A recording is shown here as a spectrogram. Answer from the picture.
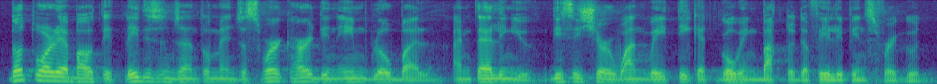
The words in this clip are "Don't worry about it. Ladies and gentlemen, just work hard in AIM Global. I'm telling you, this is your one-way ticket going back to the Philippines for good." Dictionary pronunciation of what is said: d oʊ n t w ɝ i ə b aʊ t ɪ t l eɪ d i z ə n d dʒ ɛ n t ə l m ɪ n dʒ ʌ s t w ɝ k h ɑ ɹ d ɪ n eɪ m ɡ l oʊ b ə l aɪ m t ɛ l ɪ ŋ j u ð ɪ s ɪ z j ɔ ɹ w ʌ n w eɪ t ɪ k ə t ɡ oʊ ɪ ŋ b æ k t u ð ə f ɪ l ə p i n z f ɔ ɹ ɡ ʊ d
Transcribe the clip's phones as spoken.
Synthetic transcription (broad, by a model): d oʊ n t w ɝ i ə b aʊ t ɪ t l eɪ d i s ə n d dʒ ɛ n t ə l m ɪ n dʒ ʌ s t w ɝ k h ɑ ɹ d ɪ n eɪ m ɡ l oʊ b ə l aɪ m t ɛ l ɪ ŋ j u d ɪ s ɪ s j ɔ ɹ w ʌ n w eɪ t ɪ k ə t ɡ oʊ ɪ ŋ b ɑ k t u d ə f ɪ l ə p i n s f ɔ ɹ ɡ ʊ d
